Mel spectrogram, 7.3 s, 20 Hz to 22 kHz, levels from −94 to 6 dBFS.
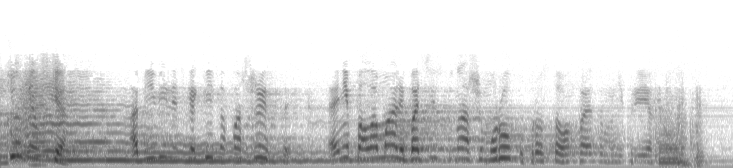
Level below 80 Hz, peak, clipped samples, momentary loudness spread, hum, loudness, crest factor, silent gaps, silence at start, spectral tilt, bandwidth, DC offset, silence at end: -58 dBFS; -10 dBFS; under 0.1%; 13 LU; none; -30 LUFS; 20 dB; none; 0 s; -9.5 dB/octave; 5 kHz; under 0.1%; 0.25 s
